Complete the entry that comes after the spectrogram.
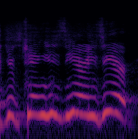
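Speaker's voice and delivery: high, urgent heralding; excited announcement. Acted. Servants telling the king he has arrived, excited announcement.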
